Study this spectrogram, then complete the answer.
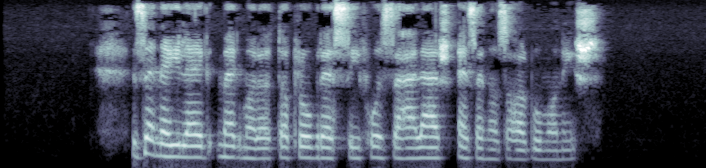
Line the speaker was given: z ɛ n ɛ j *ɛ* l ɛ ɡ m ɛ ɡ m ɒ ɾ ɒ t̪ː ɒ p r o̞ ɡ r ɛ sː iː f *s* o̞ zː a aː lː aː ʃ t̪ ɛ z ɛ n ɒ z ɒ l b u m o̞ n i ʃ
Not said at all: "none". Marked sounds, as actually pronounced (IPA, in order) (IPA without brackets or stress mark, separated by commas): i, h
